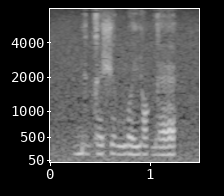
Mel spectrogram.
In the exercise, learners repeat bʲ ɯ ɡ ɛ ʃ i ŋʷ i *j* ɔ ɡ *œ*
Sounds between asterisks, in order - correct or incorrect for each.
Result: correct, incorrect: ɛ

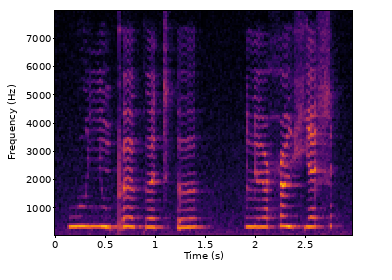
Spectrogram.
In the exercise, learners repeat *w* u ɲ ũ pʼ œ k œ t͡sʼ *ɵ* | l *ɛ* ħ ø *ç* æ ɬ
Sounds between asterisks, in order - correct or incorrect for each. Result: correct, correct, incorrect: ø, correct

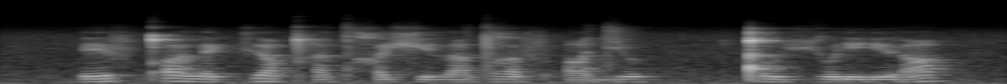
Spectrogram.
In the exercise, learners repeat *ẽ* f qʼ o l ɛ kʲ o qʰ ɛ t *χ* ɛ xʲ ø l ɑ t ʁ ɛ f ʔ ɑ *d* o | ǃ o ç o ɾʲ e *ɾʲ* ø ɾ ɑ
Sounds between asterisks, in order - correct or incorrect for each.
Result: incorrect: e, correct, incorrect: dʲ, correct

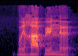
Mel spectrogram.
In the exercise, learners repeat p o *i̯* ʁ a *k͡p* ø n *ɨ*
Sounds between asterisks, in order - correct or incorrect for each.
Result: correct, incorrect: p, incorrect: ə

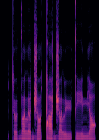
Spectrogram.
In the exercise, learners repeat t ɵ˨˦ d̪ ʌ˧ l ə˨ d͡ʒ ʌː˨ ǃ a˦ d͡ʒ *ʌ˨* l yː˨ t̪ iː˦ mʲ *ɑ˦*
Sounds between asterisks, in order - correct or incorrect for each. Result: incorrect: ʌ˧, incorrect: ɑ˧

